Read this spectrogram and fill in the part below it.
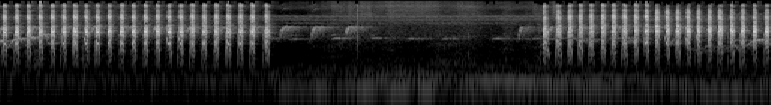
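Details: Collared kingfisher giving a long laughing call, used as a tutor for competition songbirds: harsh rapid notes about three a second, then a pause filled with soft slurred whistles from another bird, then the harsh series resumes.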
